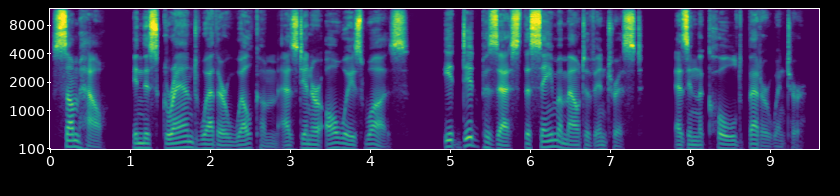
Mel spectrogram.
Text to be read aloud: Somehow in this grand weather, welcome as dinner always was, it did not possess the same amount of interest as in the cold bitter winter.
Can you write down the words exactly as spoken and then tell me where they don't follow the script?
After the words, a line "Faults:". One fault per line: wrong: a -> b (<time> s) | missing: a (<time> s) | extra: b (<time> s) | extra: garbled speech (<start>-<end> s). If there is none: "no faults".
Somehow in this grand weather, welcome as dinner always was, it did possess the same amount of interest as in the cold better winter.
Faults:
missing: not (5.4 s)
wrong: bitter -> better (8.7 s)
